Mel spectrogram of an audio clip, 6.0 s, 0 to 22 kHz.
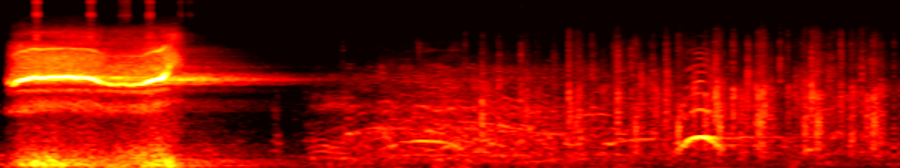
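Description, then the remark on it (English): A man gives a single loud, shrill whistle blast held for about a second, with added reverb trailing off in a long echoing tail, followed by faint scattered bustling noises, aboard an old B-25 aircraft at midnight. “A little reverb on that whistle.”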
